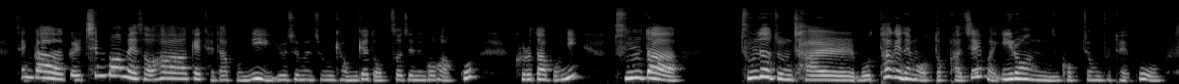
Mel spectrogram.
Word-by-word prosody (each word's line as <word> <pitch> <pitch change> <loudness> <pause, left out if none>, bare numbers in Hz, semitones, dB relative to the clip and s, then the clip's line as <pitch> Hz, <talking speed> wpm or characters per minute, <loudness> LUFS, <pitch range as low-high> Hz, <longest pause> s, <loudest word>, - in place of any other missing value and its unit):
생각을 290 -10 +1
침범해서 370 - +1
하게 260 -1 -1
되다 205 -2 -10
보니 195 +3 +2
요즘은 210 0 -6
좀 205 0 -9
경계도 200 +2 -4
없어지는 200 +2 -6
것 205 +1 -5
같고 215 - -3 0.3
그러다 230 -1 -1
보니 270 - 0 0.3
2 295 +1 +5
다 225 -11 +4 0.6
2 295 +3 +3
다 350 -2 +7
좀 245 -5 +1
잘 205 -3 0
못하게 275 - +1
되면 235 -6 +3
어떡하지?' 185 - -5
막 - - -5
이런 235 -8 +3
걱정도 190 +1 -8
되고 185 +1 -5
215 Hz, 270 characters per minute, -23 LUFS, 195-270 Hz, 0.6 s, 다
